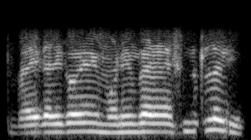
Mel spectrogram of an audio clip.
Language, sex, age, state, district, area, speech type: Odia, male, 30-45, Odisha, Kendujhar, urban, conversation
